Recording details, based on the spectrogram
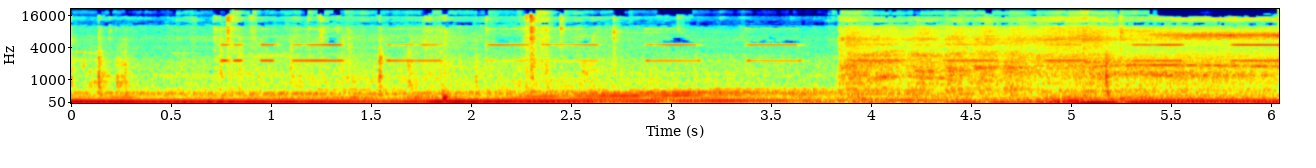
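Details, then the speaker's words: Cold start of a 1996 Suzuki X-90: heavy low rumble with a thin high belt squeal cutting over it, extremely loud cold start. "oh yeah listen to that belt squeal oh yeah that's got to be the loudest cold start I have ever heard in my entire life"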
